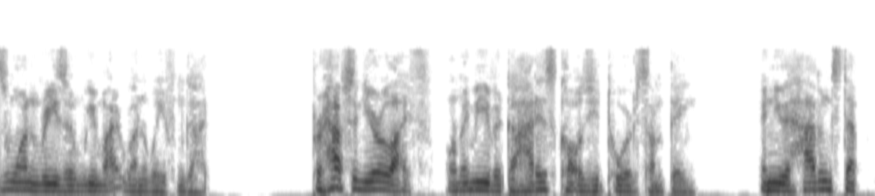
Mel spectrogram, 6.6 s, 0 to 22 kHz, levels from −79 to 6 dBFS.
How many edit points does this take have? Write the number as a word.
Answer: one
